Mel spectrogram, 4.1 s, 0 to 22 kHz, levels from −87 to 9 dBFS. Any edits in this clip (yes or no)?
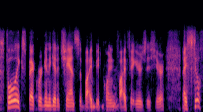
no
